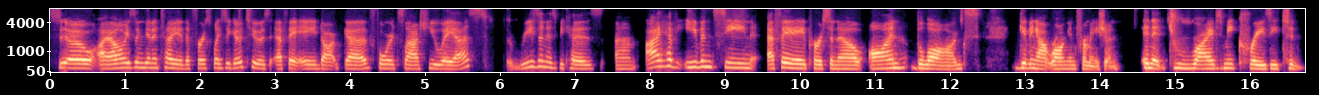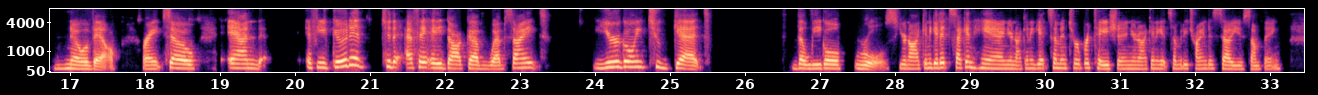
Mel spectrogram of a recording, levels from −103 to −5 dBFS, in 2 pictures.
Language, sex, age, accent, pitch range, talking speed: English, female, 30-49, American, 185-235 Hz, 155 wpm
